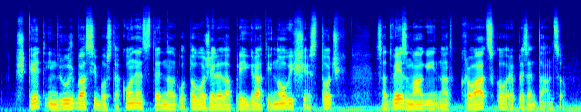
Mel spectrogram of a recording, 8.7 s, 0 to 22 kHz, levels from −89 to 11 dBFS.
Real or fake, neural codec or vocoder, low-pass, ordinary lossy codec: fake; codec, 44.1 kHz, 7.8 kbps, Pupu-Codec; 19.8 kHz; none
